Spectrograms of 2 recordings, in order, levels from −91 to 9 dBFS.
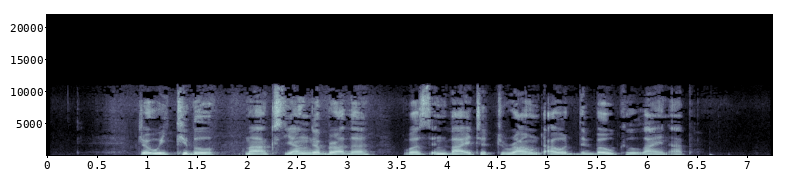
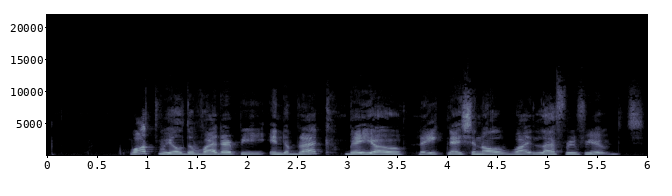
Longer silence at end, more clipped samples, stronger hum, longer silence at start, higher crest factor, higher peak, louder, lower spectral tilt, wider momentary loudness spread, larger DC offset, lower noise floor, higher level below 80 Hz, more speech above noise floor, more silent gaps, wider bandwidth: first, 0.6 s vs 0.05 s; neither; neither; about the same, 0.9 s vs 0.85 s; about the same, 18 dB vs 18 dB; first, 0 dBFS vs -20 dBFS; first, -17 LUFS vs -37 LUFS; about the same, -4.5 dB/octave vs -4.5 dB/octave; about the same, 7 LU vs 8 LU; neither; second, -66 dBFS vs -84 dBFS; first, -44 dBFS vs -78 dBFS; about the same, 50 dB vs 48 dB; neither; about the same, 11.5 kHz vs 11.5 kHz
